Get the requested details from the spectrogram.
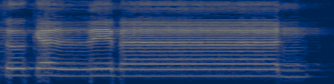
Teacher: با کے اوپر کھڑی زبر ہے، 1 الف کے برابر کھینچ کر پڑھیں گے، اور وقف کی صورت میں نون ساکن پڑھا جائے گا، وقف بالاسکان ہوگا۔ مد العارض وقفی ہوگا، 3 سے 5 الف کے برابر کھینچ کر وقف کریں گے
